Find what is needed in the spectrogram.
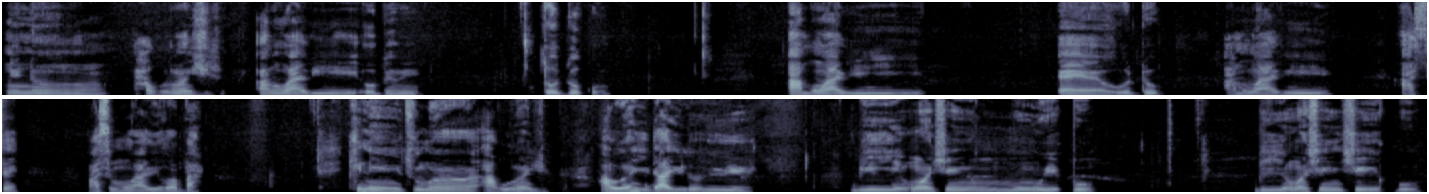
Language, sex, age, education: Yoruba, male, 15-29, tertiary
